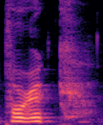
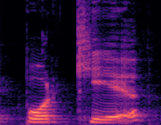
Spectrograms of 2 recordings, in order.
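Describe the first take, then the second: First: The final vowel is dropped, ending on a k. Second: The final syllable is said with a clear vowel. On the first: This is how it is said in Portugal. "in Portugal, it's like pork" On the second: This is how it is said in Brazil. "In Brazil, we always say porque. Very clear que sound"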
